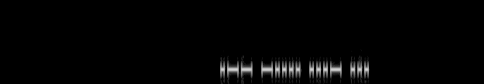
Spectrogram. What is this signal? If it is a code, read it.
Morse code, heard as a keyed tone, about 36 wpm, 700 Hz. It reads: W6VS
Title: USA Call Signs - 4 Characters - Repeated 3x - 35wpm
